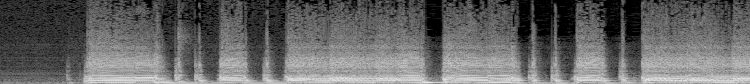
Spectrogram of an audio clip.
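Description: A loud rock song played on a radio programme, with heavy distorted guitars bursting in after a brief quiet moment, driving forward with sharp rhythmic stops and breaks. No one talks over it.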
